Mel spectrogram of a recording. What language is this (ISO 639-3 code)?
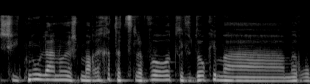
heb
